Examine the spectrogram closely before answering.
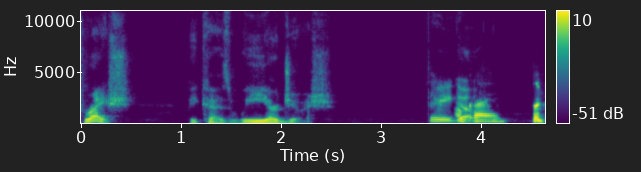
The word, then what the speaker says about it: Reich: tock at sam underscore that's reich but it's pronounced reich because we are jewish but don't be complaining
